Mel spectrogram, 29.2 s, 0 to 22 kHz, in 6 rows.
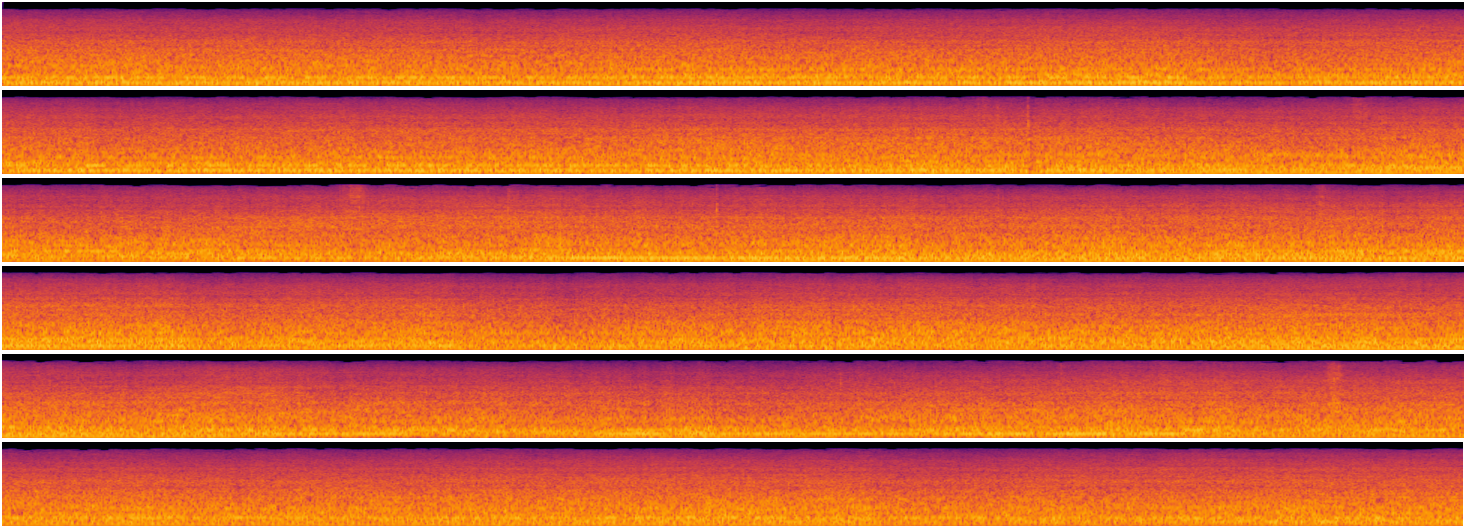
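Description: Cummins N14-G2 inline-six diesel engine of a 350 kW standby generator set running steadily at its governed 1800 rpm.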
